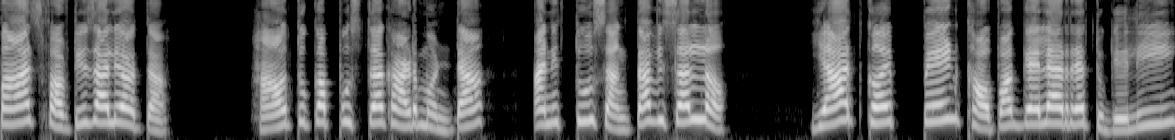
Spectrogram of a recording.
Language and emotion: Goan Konkani, angry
